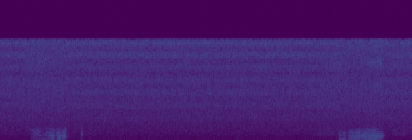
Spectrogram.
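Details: Yorkshire Terrier asleep and snoring: a short nasal, buzzy snore, then a longer fuller one about four seconds later, with faint room hiss between breaths.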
